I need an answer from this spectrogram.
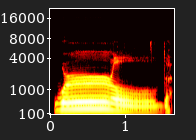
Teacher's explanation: Hold it in the L position for a longer time than you might usually think you need to, so you can hear the L. If you don't hold it in the L position long enough, it could sound like word.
